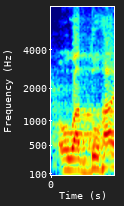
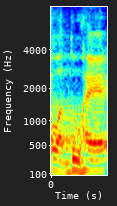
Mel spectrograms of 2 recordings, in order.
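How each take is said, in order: First: The word ends with an open 'ah' vowel. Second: The word ends with an 'eh' vowel.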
